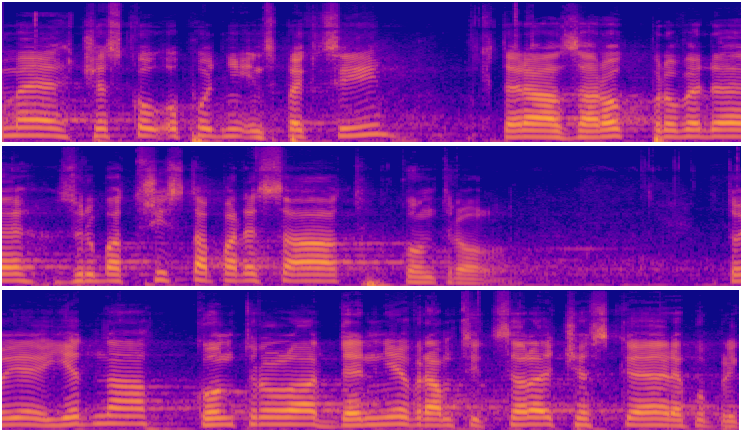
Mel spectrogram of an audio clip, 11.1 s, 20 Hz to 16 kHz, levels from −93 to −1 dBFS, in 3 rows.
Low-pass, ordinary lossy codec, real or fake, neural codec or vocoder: 14.4 kHz; Opus, 32 kbps; real; none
